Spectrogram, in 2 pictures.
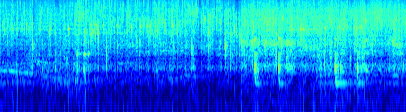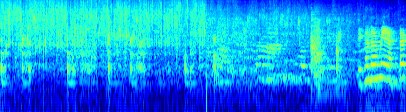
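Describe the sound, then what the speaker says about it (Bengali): Onions and green chillies fry loudly in a pan for village-style chili mushroom, a dense crackling sizzle with stirring strokes, then the frying drops away near the end as a brief voice and clatter come through. "পেঁয়াজটা দিয়ে দিচ্ছি।"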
